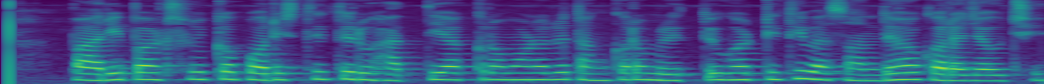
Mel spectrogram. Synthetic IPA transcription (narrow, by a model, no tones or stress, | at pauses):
paɾipaɾʈswikɔpɔɾist̪ʰit̪iɾuɦat̪jiakɾɔmɔɽ̃ɔɾet̪aŋkɔɾɔmɾit̪juɡʱɔʈit̪ʰibasɔnd̪eɦɔkɔɾad͡ʒawt͡ʃʰi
